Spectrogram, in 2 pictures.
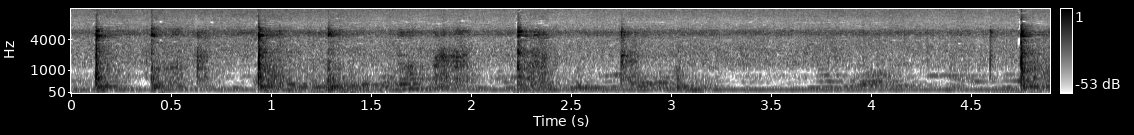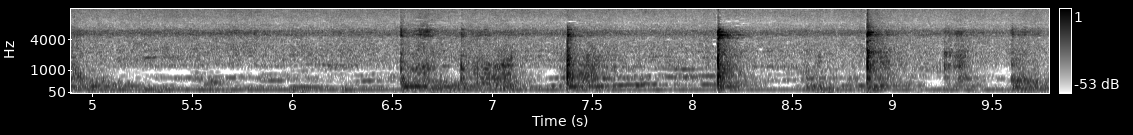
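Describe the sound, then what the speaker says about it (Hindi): Green beans lightly sautéing in a pan for homemade vegetable soup: a soft steady sizzle runs throughout, broken by scattered sharp ticks and scrapes of a stirring utensil against the pan, fairly close and quiet with no talking. "बीन्स को भी हम ऐसे ही हल्का हल्का सौते करेंगे।"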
